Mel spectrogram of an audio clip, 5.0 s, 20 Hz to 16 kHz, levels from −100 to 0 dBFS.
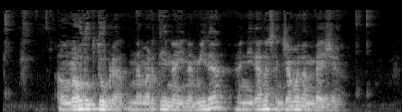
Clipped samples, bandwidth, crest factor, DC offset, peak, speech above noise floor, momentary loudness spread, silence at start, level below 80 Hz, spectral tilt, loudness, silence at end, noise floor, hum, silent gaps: under 0.1%; 6.2 kHz; 20 dB; under 0.1%; -2 dBFS; 42 dB; 14 LU; 0.7 s; -54 dBFS; -9.5 dB/octave; -21 LUFS; 0.8 s; -62 dBFS; none; none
